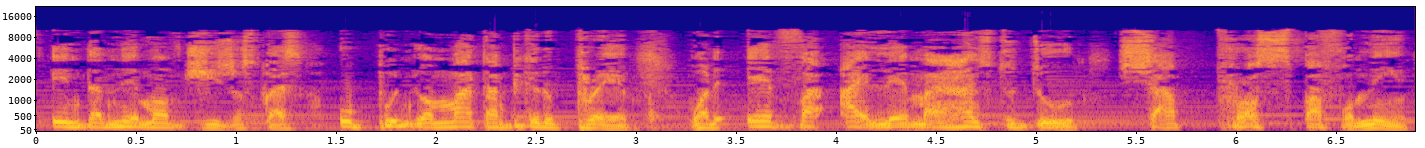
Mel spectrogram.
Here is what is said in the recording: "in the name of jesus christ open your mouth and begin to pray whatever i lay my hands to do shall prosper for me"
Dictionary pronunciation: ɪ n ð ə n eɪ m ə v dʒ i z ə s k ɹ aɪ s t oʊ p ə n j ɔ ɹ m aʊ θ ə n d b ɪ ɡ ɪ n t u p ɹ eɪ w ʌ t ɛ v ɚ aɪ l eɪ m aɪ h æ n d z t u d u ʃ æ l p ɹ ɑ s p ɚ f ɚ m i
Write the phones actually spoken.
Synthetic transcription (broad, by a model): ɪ n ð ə n eɪ m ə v dʒ i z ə s k ɹ aɪ s t oʊ p ə n j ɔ m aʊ t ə n b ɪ ɡ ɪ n t u p ɹ eɪ w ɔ t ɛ v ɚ aɪ l eɪ m aɪ h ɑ n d s t u d u ʃ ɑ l p ɹ ɑ s p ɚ f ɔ m i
